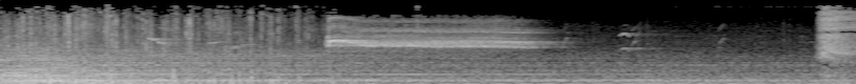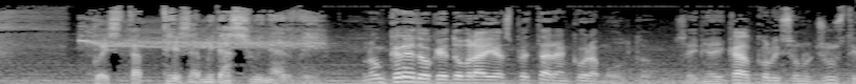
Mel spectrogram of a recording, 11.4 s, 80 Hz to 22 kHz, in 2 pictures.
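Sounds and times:
cavalry horses galloping in a soldiers' charge: 0.0 - 3.2
speech: 6.3 - 11.4.

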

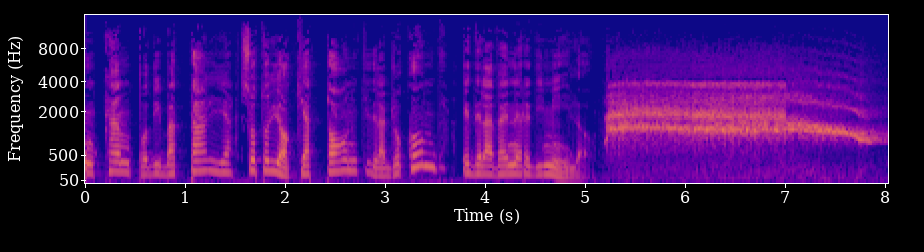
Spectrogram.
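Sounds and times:
speech: 0.0 - 5.4
long high-pitched scream: 5.2 - 8.0.

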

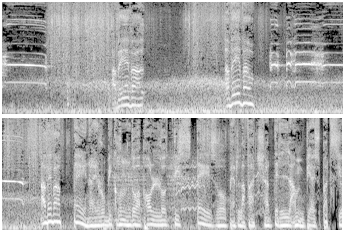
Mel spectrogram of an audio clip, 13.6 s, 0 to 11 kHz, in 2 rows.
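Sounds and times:
rooster crowing: 0.0 - 1.1, 5.3 - 7.4
rushing noise: 0.8 - 13.6
speech: 2.2 - 3.0, 4.5 - 5.2, 7.6 - 13.6.

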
